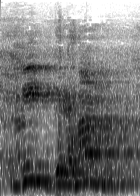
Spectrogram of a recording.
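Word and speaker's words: विग्रहम्: एतत् स्वरूप मध मध्य विवर्तिनोहि यत् विग्रहम। वी के बाद में गिरा आया है तो आधा अक्षर गा का उच्चारण करेंगे, विग्रहम।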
